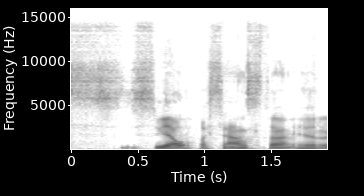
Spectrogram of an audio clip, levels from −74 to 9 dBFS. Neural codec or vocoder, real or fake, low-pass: codec, 44.1 kHz, 7.8 kbps, DAC; fake; 14.4 kHz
